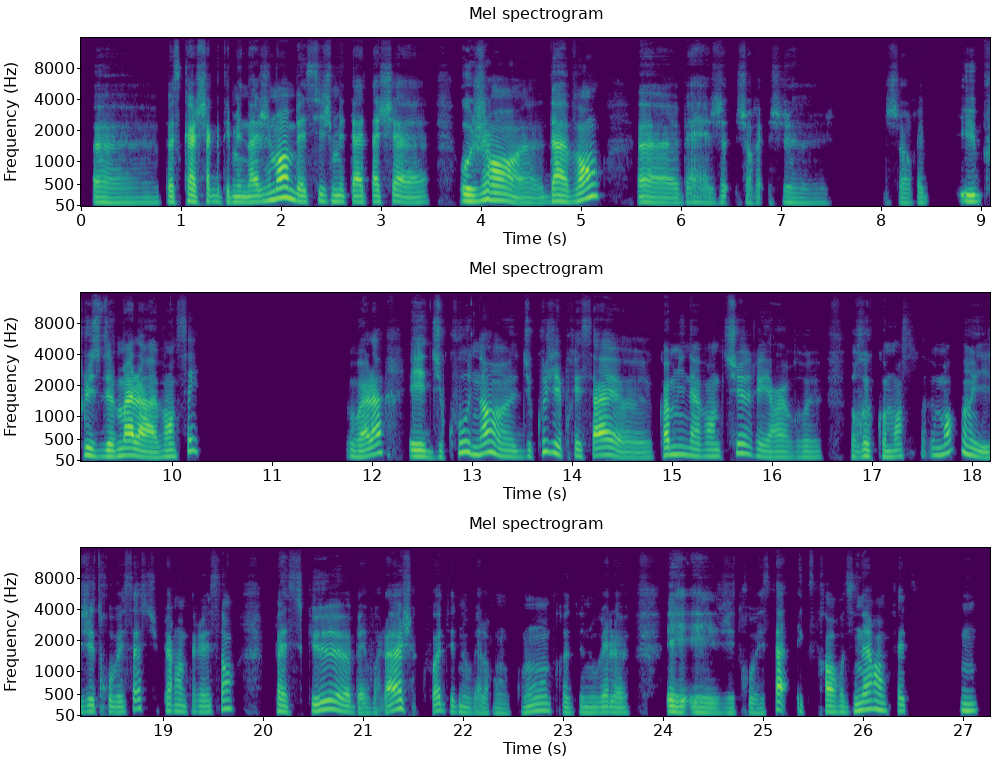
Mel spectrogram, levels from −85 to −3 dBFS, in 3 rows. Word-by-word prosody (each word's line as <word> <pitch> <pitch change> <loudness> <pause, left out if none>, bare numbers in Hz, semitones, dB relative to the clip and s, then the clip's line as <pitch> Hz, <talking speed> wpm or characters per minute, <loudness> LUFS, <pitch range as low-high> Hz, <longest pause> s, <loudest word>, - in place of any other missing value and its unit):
Heu, 105 0 -4
parce 120 -2 -1
qu'à 135 -2 +6
chaque 125 0 -1
déménagement, 125 - +5
ben, 135 -10 +2
si 135 +3 -4
je 130 - -3
m'étais 130 -1 0
attachée 125 +1 +1
à 110 -1 -1 0.3
aux 140 -2 +7
gens, 145 -4 +6
heu, 105 0 -5
d'avant, 135 - +5 0.4
heu, 105 -3 +1
bah, 105 0 -6
je 105 +4 -7
j'aurais - - -8
je 100 -2 -10 0.6
j'aurai 105 0 -9 0.3
eu 130 -1 +2
plus 145 +1 -1
de 130 0 +3
mal 150 +2 +8
à 120 - +7
avancer. 135 - -2 1.5
Voilà 135 +10 +4 0.3
et 130 -1 +4
du 120 0 -5
coup, 220 - -1
non, 185 -6 +3
heu, 120 - -4
du 125 +3 -8
coup, 230 - -5
j'ai 210 -6 +2
pris 145 -3 -6
ça, 155 +3 +5
heu, 110 -1 -5
comme 165 +5 +2
une 170 -2 -3
aventure 140 - -2
et 125 - -1
un 115 0 -2
re 115 +1 -9 0.3
recommencement 135 - -4
et 115 -7 -2
j'ai 130 +2 -1
trouvé 115 -2 -6
ça 185 +11 -3
super 145 -8 -6
intéressant. 125 +8 -4 0.4
Parce 130 -6 -2
que, 135 - -4 0.3
heu, - - 0
beh, 100 -3 -6
voilà, 100 0 -1
à - - +6
chaque - - -8
fois 145 +3 -2
des 140 -4 -9
nouvelles 105 -3 -7
rencontres, 110 +7 -6
heu, - - -7
des 105 +1 -10
nouvelles 110 +1 -3
heu 105 0 -5 0.4
et 110 -4 0
et - - -7
j'ai 105 +1 -9
trouvé 100 -1 -10
ça - - +3
extraordinaire, 125 +9 -1
en 165 -4 +1
fait, 135 0 -7 0.5
mmh. 145 0 -1
125 Hz, 165 wpm, -25 LUFS, 110-145 Hz, 1.5 s, mal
